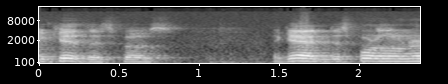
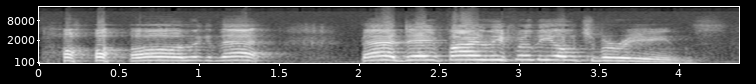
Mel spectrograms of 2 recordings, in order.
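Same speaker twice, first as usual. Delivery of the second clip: high, loud excited crowing; gleeful gloating; 7 semitones higher, 7 dB louder than usual. Real, not acted. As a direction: crow over a great dice roll. Gloating over a great dice roll.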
